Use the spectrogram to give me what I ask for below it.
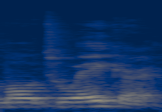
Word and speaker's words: Motueka: it's a city in new zealand and it's pronounced motueka in new zealand so we're gonna call it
